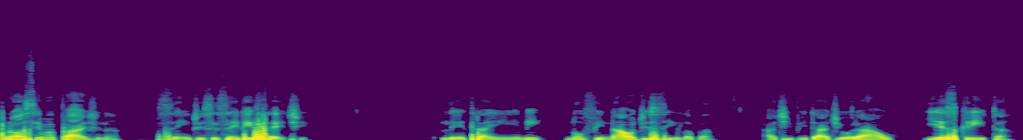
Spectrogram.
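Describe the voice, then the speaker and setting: A woman's voice: low voice, animated, slow pace, darkish tone, dry recording. A woman teacher reads textbook exercises to young pupils in a remote lesson and explains each step patiently with examples. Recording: dull lo-fi sound.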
